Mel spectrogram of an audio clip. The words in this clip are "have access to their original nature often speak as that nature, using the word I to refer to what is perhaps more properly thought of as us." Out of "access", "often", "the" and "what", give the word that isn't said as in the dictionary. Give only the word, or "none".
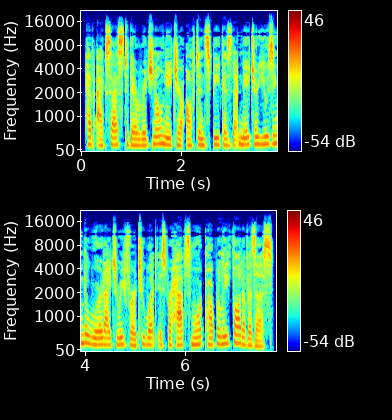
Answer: none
